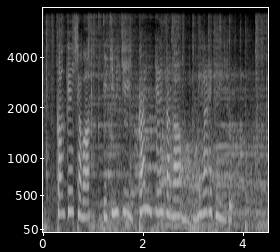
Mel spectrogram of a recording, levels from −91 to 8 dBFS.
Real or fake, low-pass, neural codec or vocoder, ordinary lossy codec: fake; 7.2 kHz; codec, 44.1 kHz, 2.6 kbps, SNAC; none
